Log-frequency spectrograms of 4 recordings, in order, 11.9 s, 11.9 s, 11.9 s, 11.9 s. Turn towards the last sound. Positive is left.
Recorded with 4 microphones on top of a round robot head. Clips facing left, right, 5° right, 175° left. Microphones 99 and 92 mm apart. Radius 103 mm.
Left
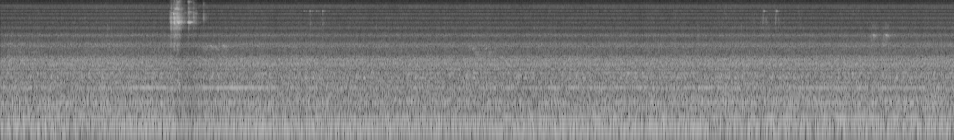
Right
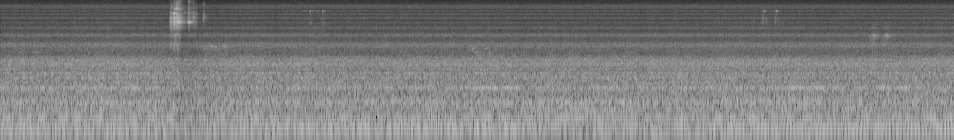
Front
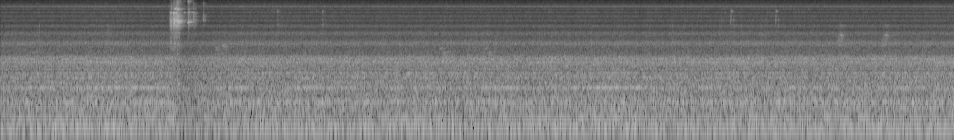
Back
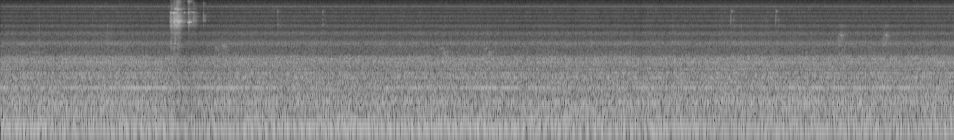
turn(degrees=-30)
